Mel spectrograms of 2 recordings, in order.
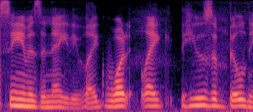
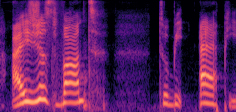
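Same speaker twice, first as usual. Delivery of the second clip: bad fake German accent, pitched up; 7 semitones higher, 4 dB louder than usual. Acting out what a man says during a therapy session, shitty german accent. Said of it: "Do the shitty German accent".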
